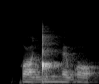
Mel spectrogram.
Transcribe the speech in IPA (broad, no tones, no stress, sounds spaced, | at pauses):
qʷ ɐ ŋ͡ǃ i ɦ ɛ w ɔ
